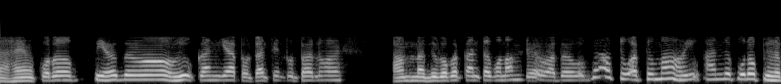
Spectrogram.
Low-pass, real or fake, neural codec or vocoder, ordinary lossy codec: 3.6 kHz; fake; codec, 16 kHz, 0.5 kbps, X-Codec, HuBERT features, trained on balanced general audio; none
